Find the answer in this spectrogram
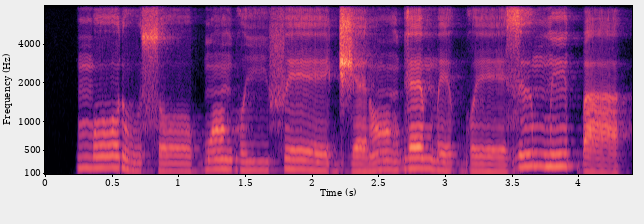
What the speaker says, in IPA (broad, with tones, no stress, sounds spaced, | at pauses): m oː˦ ɾ u˨ s oː˨ b ɔ̃˦ ɡʷ iː˧ f eː˦˨ d͡ʒ ɛ˨ ɾ ɔ̃˧ ɡ ɛ˧ m e˨ ɡʷ eː˨ z ɨ˦ m ĩ˦ ɓ a˨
